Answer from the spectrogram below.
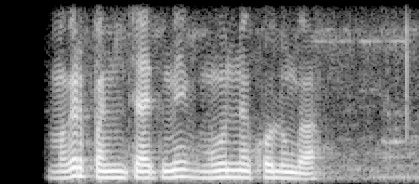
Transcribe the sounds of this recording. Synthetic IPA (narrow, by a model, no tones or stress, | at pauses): mɐɡəɾpɐɲt͡ʃaːjət̪mẽmuːnːɐkʰoːlũːŋɡaː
